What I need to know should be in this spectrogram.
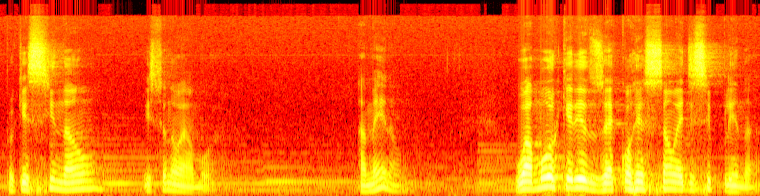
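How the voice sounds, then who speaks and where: A middle-aged man with a Brazilian Portuguese accent preaching a sermon as pastor. He talks animatedly, calls out to the congregation and acts out quotes. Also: mid-range voice. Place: large church hall. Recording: reverberant church hall with soft music.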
